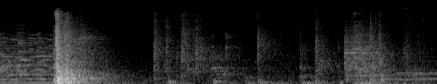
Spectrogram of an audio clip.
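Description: A door slammed shut about half a second in: one loud thud with a short ringing tail, followed by a few faint taps, over background music.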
